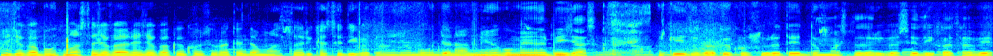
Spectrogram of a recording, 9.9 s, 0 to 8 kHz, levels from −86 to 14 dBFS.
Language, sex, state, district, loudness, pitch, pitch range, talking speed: Chhattisgarhi, male, Chhattisgarh, Sarguja, -23 LUFS, 110 Hz, 110-115 Hz, 210 wpm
